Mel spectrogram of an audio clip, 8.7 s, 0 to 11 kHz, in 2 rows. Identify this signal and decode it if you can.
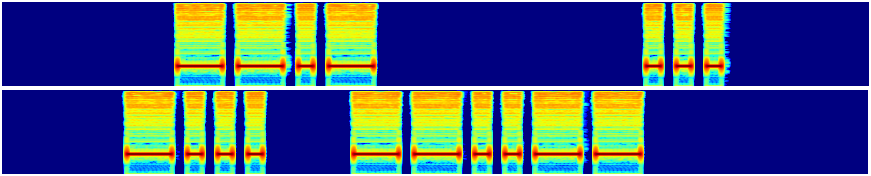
Morse code, heard as a keyed tone, about 16 wpm, spaced as for 7 wpm, 800 Hz. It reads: QSB,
